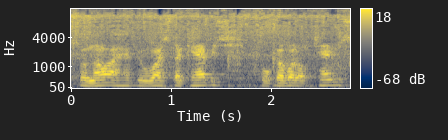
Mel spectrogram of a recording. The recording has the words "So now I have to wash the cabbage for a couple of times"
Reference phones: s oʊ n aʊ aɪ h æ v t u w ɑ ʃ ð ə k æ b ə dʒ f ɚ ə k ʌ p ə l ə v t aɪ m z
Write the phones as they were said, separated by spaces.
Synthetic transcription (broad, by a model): s oʊ n aʊ aɪ h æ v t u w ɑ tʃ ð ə k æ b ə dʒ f ə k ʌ b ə l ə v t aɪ m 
